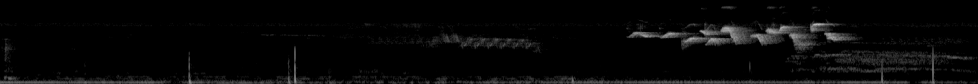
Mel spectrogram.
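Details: A captive double-collared seedeater singing a lot gives a quick, high, twittering phrase of buzzy chirps lasting about two seconds, after a softer trill, over a low hum and a few clicks.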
